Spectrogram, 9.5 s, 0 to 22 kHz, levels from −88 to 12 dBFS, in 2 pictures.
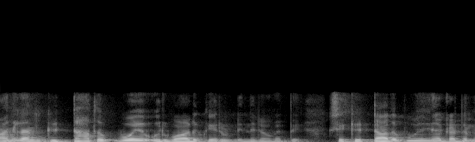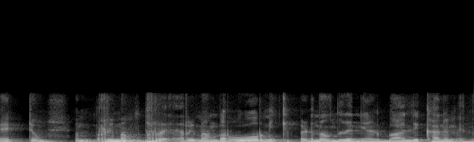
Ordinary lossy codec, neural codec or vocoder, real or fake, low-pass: none; codec, 16 kHz, 6 kbps, DAC; fake; none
